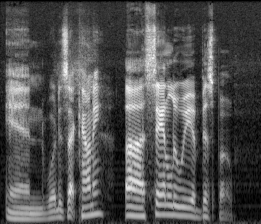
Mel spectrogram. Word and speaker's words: San Luis Obispo: San Luis Obispo. How do you say that again? San Luis Obispo. So you're doing kind of a French as well as a Spanish.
